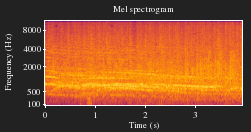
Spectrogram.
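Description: Sustained audience applause, a dense, steady wash of many hands clapping at a constant loud level for the full four seconds, with no talking over it.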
